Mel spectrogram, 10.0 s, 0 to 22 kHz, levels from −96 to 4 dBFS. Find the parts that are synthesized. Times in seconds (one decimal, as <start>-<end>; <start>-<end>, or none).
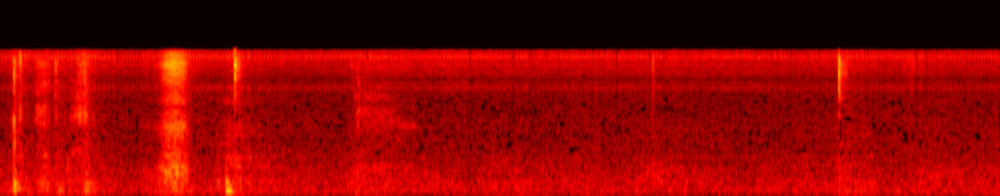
3.8-5.5; 6.6-7.6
